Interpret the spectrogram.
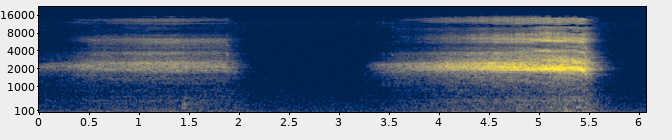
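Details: A male barn owl defending its territory calls loudly with two long, harsh, hissing screeches, the second louder and building to a rasping end, with a pause between.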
